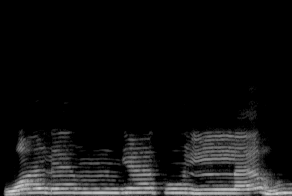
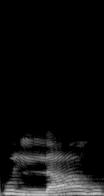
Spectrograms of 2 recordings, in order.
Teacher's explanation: اور یہاں پر جو غلطی ہوتی ہے وہ یہ ہوتی ہے کہ قل لاہ پڑھ رہے ہوتے ہیں، اس لام کو کھینچنا نہیں ہے کیونکہ اس کے اوپر حرکت ہے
